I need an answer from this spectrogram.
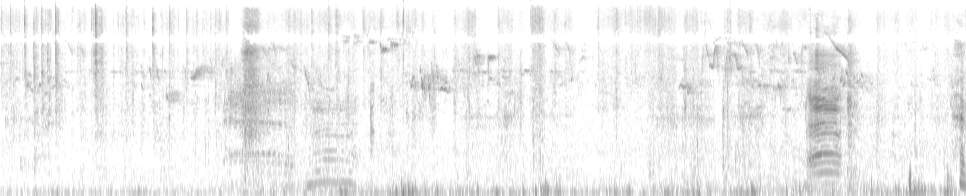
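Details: Pregnant Zwartbles ewes being fed about five weeks before lambing on a regenerative farm in County Kilkenny, Ireland; a few wavering, harmonic bleats break through a steady low rumble with scattered knocks and faint bird calls.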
